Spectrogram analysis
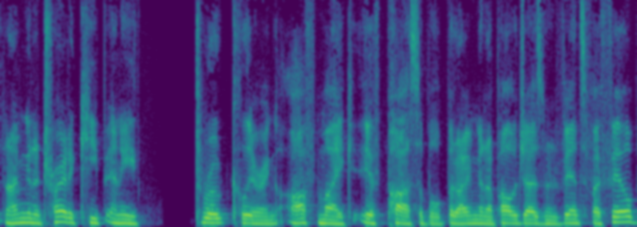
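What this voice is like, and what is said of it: Slightly sick-sounding voice. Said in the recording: “I don't know if you can tell in my voice, but I've been pretty sick the past few days ... there's a little bit of it hanging on my voice”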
